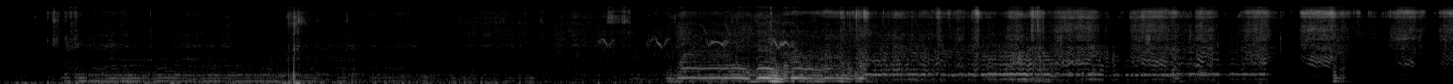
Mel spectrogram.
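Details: A honey bee and a bumble bee on wild roses, the bumble bee pushing the honey bee off a flower, give a continuous droning buzz rising and falling in pitch, swelling louder midway, with soft rustling and patter.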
